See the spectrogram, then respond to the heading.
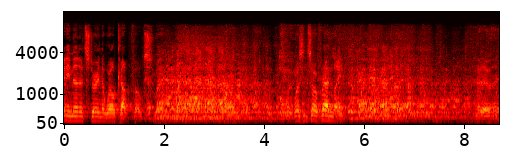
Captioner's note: laughter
